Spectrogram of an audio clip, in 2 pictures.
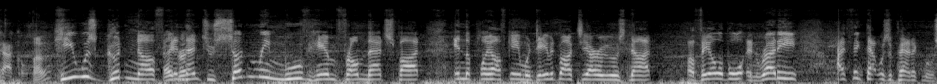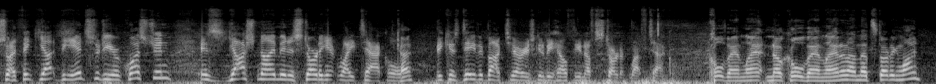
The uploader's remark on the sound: live from Summerfest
